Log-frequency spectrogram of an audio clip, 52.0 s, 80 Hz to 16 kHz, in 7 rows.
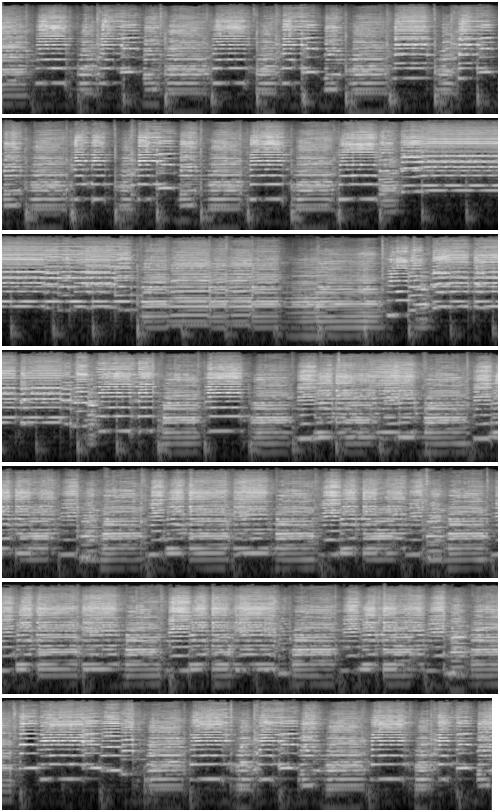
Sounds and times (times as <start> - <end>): Accordion: 0.0 - 51.9.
